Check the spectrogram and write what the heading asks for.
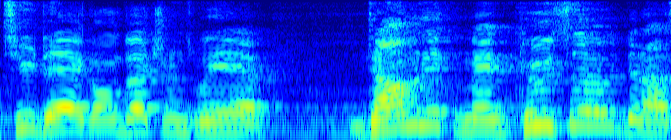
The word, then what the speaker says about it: Dominic Mancuso: We have Dominic Mancuso.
